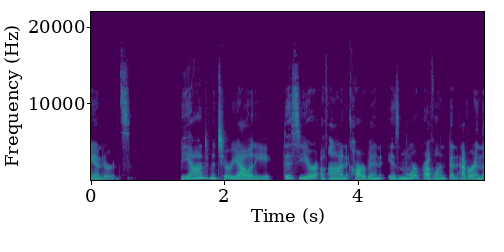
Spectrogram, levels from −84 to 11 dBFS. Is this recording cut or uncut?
cut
